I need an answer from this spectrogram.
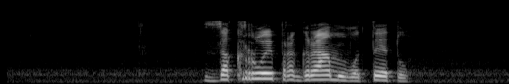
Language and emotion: Russian, angry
